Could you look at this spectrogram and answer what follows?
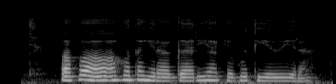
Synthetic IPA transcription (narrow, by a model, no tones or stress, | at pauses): fafaɔaɦoðaɣeɾaɡaɾijakɛɣot̪iewɪɾa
